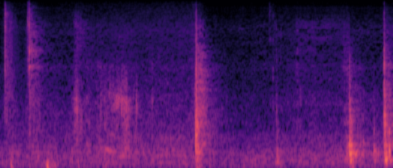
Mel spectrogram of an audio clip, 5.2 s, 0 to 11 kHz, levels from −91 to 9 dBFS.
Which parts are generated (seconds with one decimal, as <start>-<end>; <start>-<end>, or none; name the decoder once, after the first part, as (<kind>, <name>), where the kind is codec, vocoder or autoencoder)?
none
